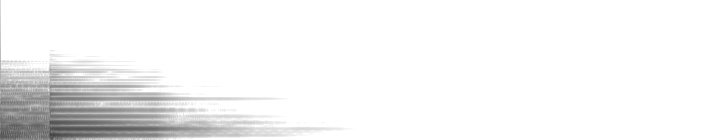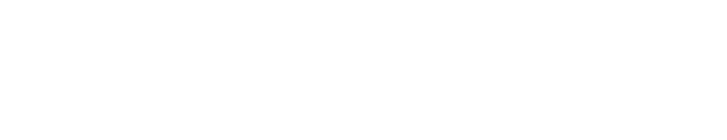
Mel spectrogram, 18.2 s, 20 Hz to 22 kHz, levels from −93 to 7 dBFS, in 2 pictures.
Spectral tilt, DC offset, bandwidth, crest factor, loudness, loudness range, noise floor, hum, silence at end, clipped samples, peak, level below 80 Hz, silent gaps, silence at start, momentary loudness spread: -10 dB/octave; under 0.1%; 3.5 kHz; 26 dB; -29 LUFS; 16 LU; under -90 dBFS; none; 15.85 s; under 0.1%; -12 dBFS; -62 dBFS; none; 0 s; 15 LU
